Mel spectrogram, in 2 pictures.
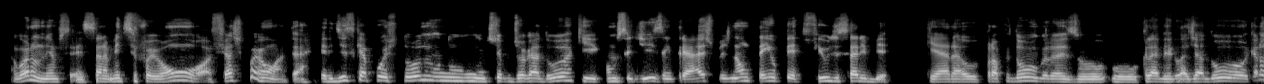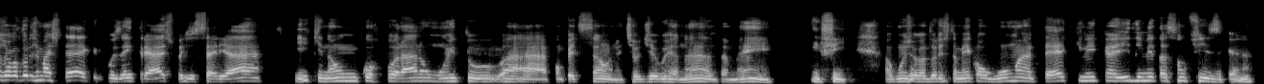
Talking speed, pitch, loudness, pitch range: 190 wpm, 145 Hz, -20 LUFS, 130-165 Hz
